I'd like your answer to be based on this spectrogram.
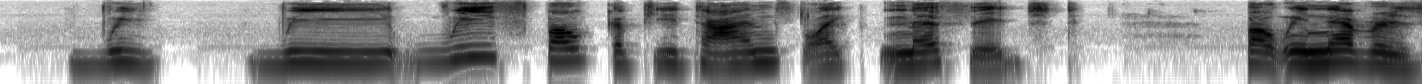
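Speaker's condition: Cerebral palsy; lost singing ability

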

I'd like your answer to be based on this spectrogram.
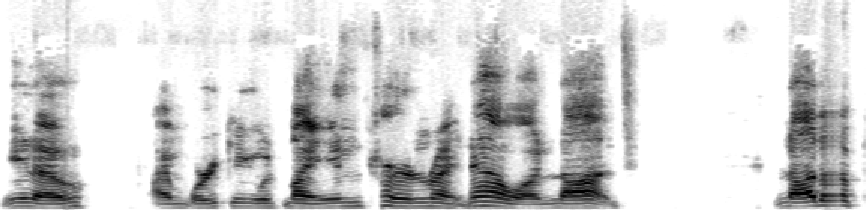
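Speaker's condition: Cerebral palsy; uses a wheelchair

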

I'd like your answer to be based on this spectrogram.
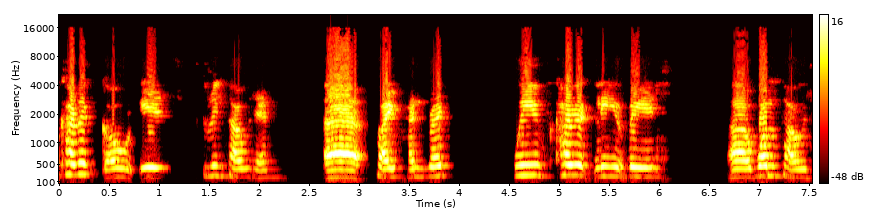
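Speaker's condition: Cerebral palsy; can walk but with limits

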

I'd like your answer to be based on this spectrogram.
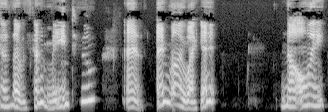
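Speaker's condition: Friedreich's ataxia; uses wheelchair

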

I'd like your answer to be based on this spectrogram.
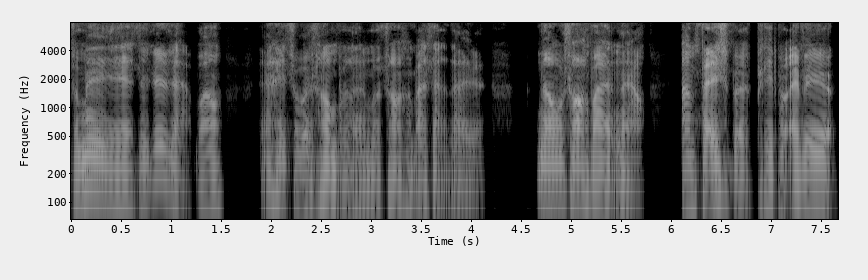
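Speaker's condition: Throat cancer, tumor through tongue, attached to epiglottis; voice affected by cancer, eating issues from tongue tumor, still talks at length

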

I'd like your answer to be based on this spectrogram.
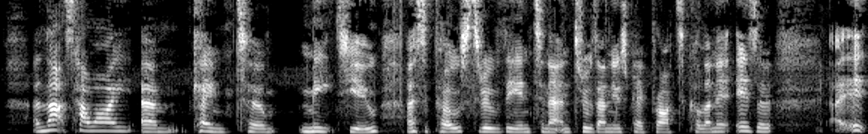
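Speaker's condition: No condition

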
